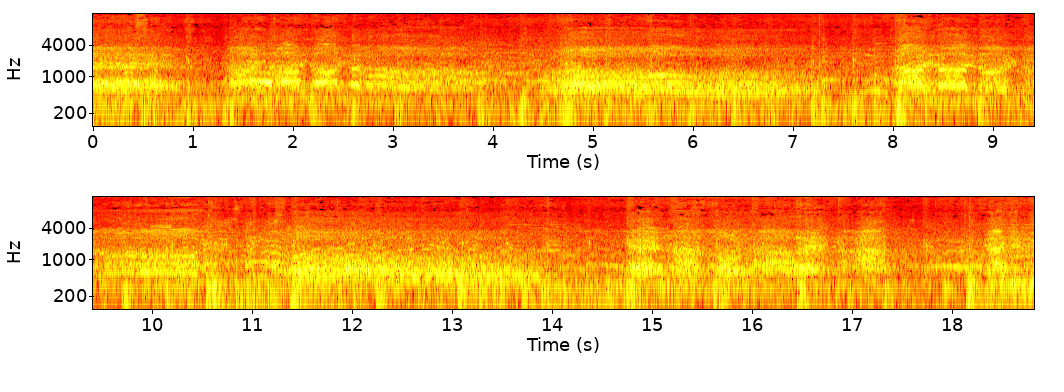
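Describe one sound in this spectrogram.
A crowd cheers and whistles.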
